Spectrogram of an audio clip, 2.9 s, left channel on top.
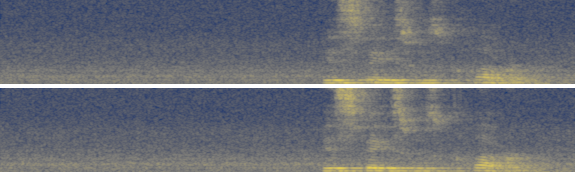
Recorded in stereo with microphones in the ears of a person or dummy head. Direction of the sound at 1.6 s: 60° right (ahead or behind).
